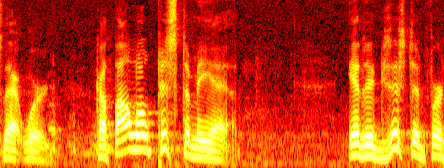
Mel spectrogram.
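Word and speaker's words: Catholepistemiad: The name of that institution was Cathalopistimiad. Okay, I worked for a month to learn how to pronounce that word. Cathalopistimiad.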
